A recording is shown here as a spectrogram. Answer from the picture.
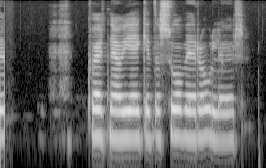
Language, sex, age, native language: Icelandic, male, 12, Icelandic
